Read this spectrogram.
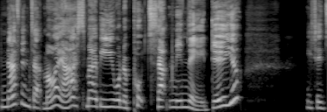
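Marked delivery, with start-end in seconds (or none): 0.0-3.6 high, pointed retort rising to a loud challenge; indignant taunt. Retold or imitated. Wife challenging her husband about his tapes, high and taunting. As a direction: goad him with a raised, sarcastic question.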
